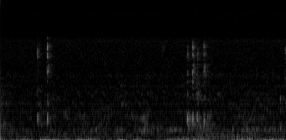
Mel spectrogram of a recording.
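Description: Computer mouse buttons clicking quietly: a pair of clicks about half a second in and another short cluster of clicks near three seconds.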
